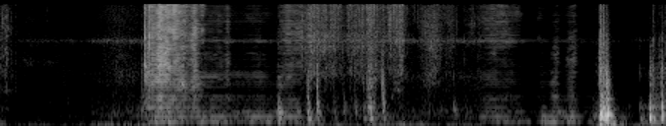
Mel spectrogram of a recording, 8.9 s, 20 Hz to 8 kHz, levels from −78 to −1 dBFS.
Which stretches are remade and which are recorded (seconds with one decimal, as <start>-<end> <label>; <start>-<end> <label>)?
0.0-2.0 recorded; 2.0-4.0 remade; 4.0-6.4 recorded; 6.4-7.9 remade; 7.9-8.9 recorded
